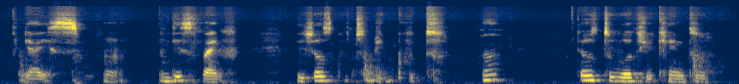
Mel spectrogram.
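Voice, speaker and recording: A soft-spoken woman talks at a very slow pace with long, frequent pauses. Her fairly low, somewhat breathy voice has a dark, mellow tone and ordinary pitch variation. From Nigeria. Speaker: YouTuber. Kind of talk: live stream monologue.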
